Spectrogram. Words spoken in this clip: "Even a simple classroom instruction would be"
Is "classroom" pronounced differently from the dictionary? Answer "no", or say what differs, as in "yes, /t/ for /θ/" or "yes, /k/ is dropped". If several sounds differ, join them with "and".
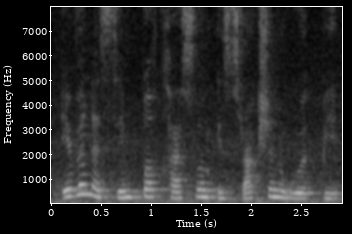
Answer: yes, /ɹ/ is dropped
